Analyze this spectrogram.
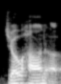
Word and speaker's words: Johanna: Right there. Johanna. Okay. See, I was right. Han. Okay, Han. like Han Solo.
